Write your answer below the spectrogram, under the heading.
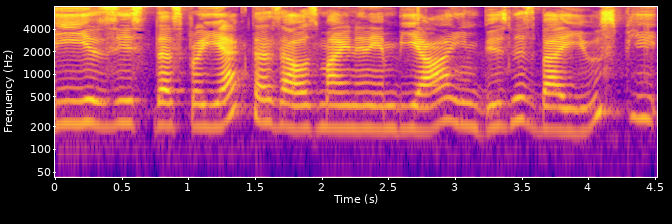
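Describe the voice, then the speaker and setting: A woman with a Brazilian accent, at a very slow pace. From Brazil, Bahia. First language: Portuguese (speaking German). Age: 30s. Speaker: job applicant. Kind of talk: video CV presentation.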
